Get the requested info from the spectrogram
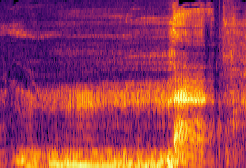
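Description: A man's voice making a mock demonic growl: a low drawn-out growl falling in pitch, breaking into a harsh, hissing snarl near the end.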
